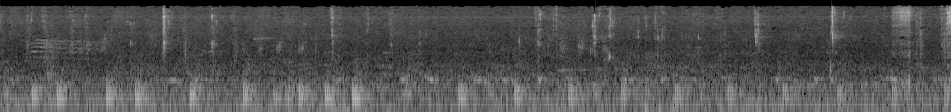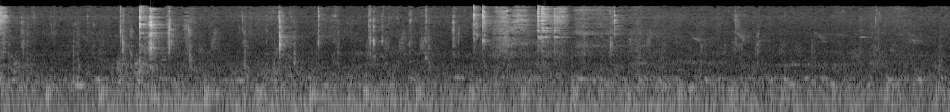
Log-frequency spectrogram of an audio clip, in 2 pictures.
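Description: A man chewing a mouthful of rice and stir-fried water spinach. Chopsticks and a spoon click sharply against a ceramic bowl now and then.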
